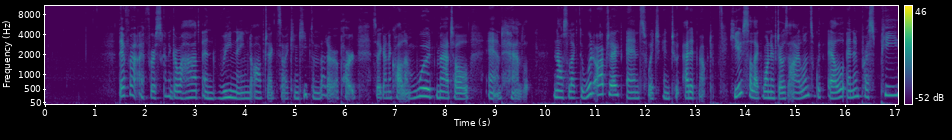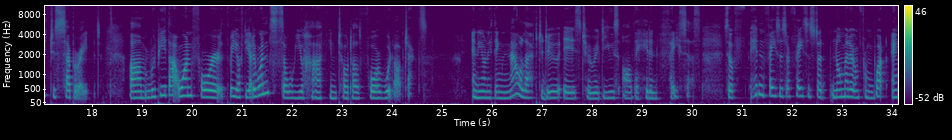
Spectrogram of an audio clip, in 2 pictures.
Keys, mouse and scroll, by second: 0.5 click, 0.9 scroll up 1, 1.1 click, 1.3 click, 1.7 middle click, 8.0 click, 8.5 middle click, 9.0 Tab, 9.4-11.0 scroll up 1, 12.2 l, 16.0 p, 18.6 l, 19.3 p, 20.7 l, 21.6 p, 22.9 alt+a, 23.6 Tab, 23.9 click, 25.0 click, 26.7 click, 27.1 click, 27.6 click, 28.0 click, 28.3 click, 28.5 click, 29.1 click, 29.3 middle click, 29.7 middle click, 30.2 scroll down 1, 30.4 click, 30.9 middle click, 31.9 click, 32.8 middle click.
